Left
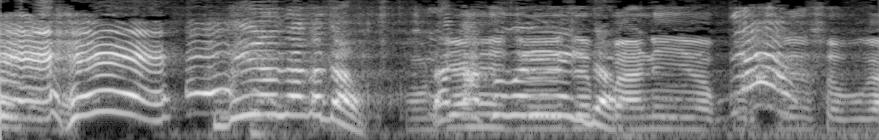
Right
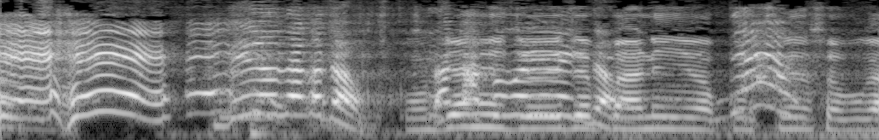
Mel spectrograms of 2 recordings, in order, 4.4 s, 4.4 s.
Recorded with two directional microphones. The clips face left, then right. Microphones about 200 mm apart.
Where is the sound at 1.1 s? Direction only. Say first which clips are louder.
Even; 40° left (ahead or behind).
